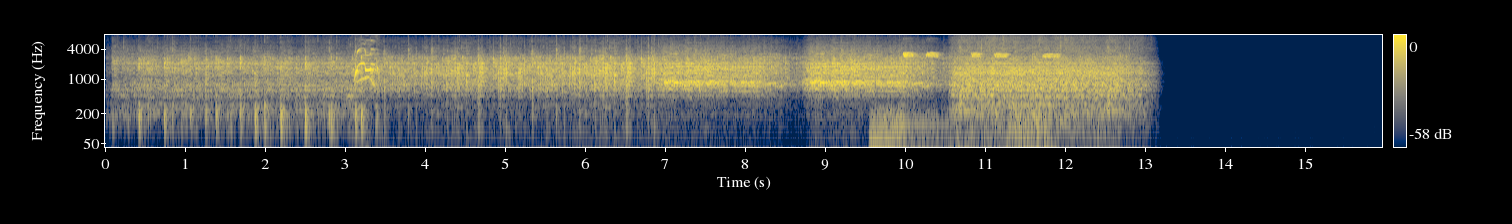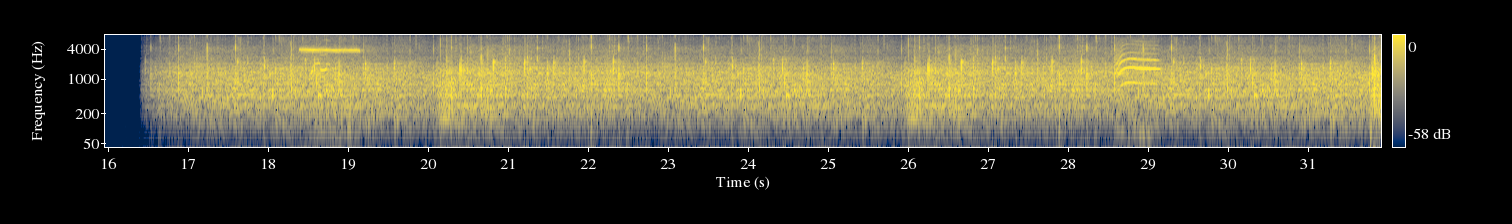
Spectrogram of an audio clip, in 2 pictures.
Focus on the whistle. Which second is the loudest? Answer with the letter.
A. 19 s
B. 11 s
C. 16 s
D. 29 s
A.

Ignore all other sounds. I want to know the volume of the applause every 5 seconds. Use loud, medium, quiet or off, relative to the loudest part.
medium, medium, medium, loud, loud, loud, loud.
